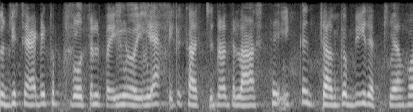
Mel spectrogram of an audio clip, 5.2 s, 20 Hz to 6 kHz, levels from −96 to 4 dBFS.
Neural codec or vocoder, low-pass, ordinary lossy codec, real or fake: codec, 24 kHz, 1.5 kbps, HILCodec; 5.4 kHz; none; fake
